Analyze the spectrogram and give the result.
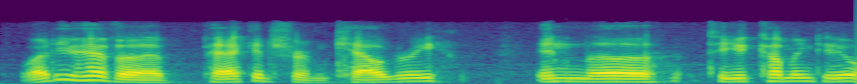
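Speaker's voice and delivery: ordinary delivery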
